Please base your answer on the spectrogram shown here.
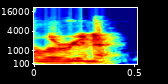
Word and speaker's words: Lorina: Facebook, and don't forget to How do I pronounce your last name? Uh Lina.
